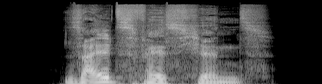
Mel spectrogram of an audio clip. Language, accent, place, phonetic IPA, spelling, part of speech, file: German, Germany, Berlin, [ˈzalt͡sˌfɛsçəns], Salzfässchens, noun, De-Salzfässchens.ogg
- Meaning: genitive singular of Salzfässchen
